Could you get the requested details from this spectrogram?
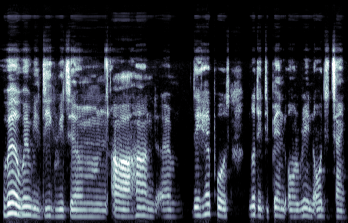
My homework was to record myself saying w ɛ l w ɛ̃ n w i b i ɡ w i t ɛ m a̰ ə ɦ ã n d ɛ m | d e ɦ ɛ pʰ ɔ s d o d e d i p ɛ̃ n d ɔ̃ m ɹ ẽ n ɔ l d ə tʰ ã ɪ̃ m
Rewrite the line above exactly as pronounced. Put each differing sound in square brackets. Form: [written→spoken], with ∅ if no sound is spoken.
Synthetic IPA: w ɛ l w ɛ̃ n w i [b→d] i ɡ w i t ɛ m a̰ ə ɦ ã n d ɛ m | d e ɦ ɛ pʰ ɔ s [d→n] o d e d i p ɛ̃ n d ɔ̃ [m→n] ɹ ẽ n ɔ l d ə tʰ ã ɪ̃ m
